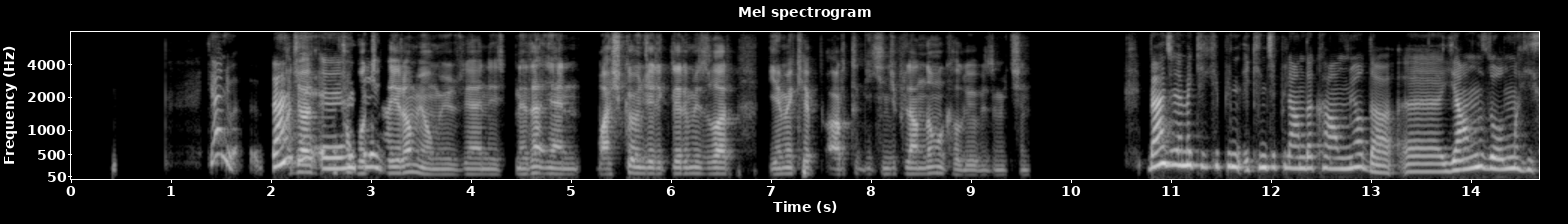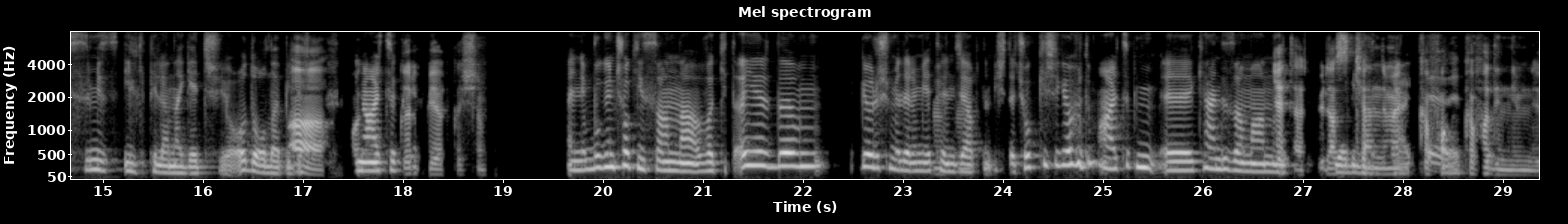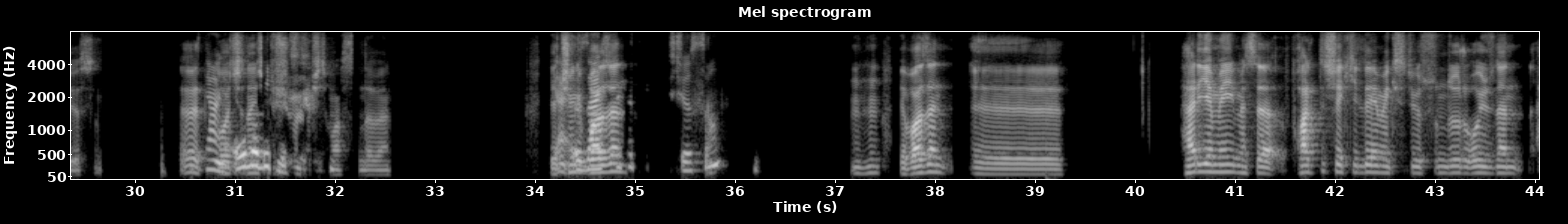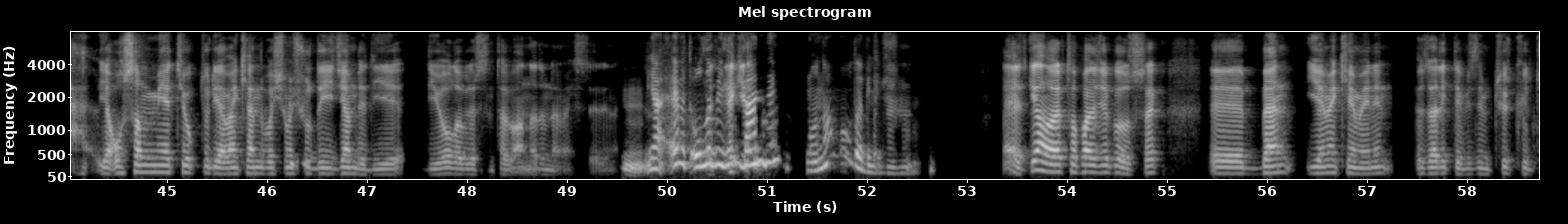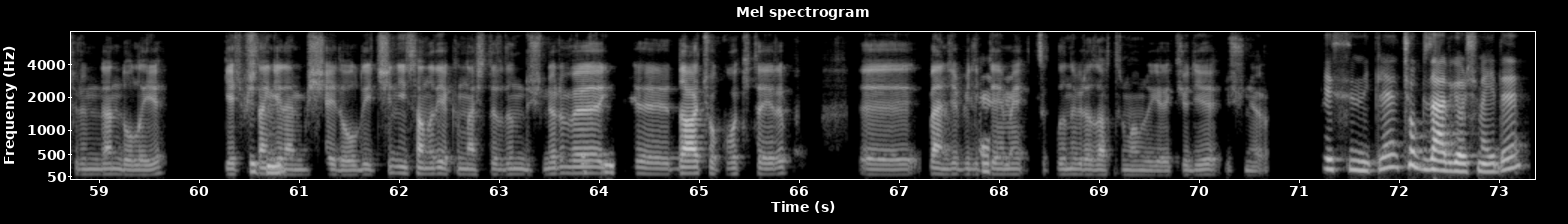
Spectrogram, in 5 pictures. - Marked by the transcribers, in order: other background noise; unintelligible speech; unintelligible speech; tapping; chuckle; unintelligible speech; unintelligible speech
- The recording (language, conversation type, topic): Turkish, unstructured, Birlikte yemek yemek insanları nasıl yakınlaştırır?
